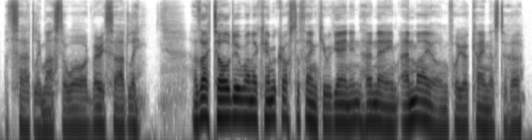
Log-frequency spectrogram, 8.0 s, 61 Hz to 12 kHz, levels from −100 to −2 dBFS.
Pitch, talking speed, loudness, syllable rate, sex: 110 Hz, 220 wpm, -17 LUFS, 5.1 syllables/s, male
